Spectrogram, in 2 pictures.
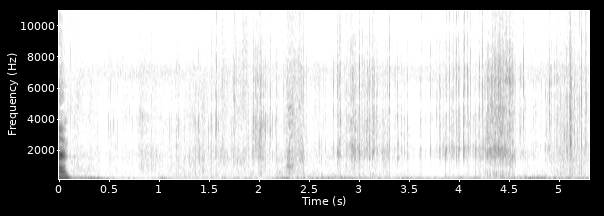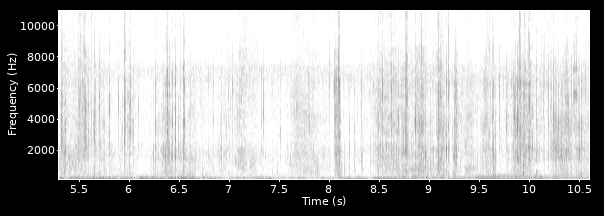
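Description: Irregular rustling and crackling with many small scattered clicks, the sound of movement and handling while feed is being put out.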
